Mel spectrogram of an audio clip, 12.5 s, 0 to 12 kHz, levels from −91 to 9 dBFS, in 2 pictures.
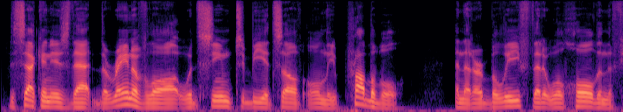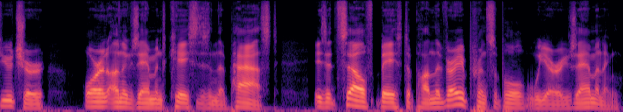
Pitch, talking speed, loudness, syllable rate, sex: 100 Hz, 205 wpm, -21 LUFS, 6.0 syllables/s, male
